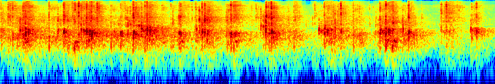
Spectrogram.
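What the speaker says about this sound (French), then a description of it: "On va donc applaudir pour chaque candidat." An audience at a competition applauds the candidates, a steady burst of dense clapping that carries evenly for the full stretch with no voices over it.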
